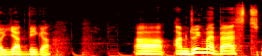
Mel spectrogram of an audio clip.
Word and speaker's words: Jadwiga: I think it was you last time that taught me the Polish pronunciation. It's like ja in German, so Jadwiga.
